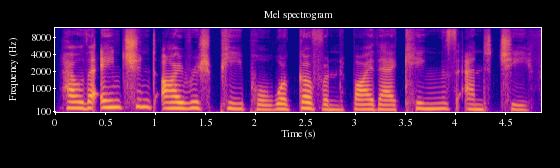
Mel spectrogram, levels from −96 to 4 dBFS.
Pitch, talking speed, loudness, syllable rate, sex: 210 Hz, 150 wpm, -18 LUFS, 4.0 syllables/s, female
